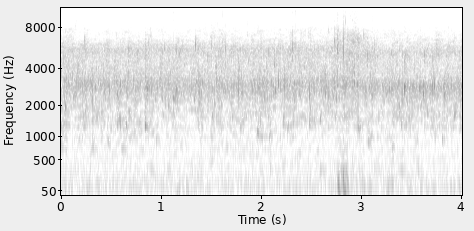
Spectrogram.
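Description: Small woodland stream trickling over stones: a faint, steady babble of running water.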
